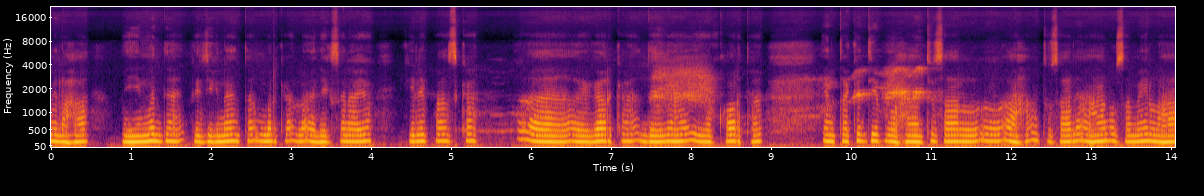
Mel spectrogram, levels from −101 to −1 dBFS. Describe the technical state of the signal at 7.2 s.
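At 7.2 s the speech carries overlap-add ripple, present across the whole clip: mismatched frame overlap makes the level pump by about 6 dB around 200 times a second, giving a metallic buzz.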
